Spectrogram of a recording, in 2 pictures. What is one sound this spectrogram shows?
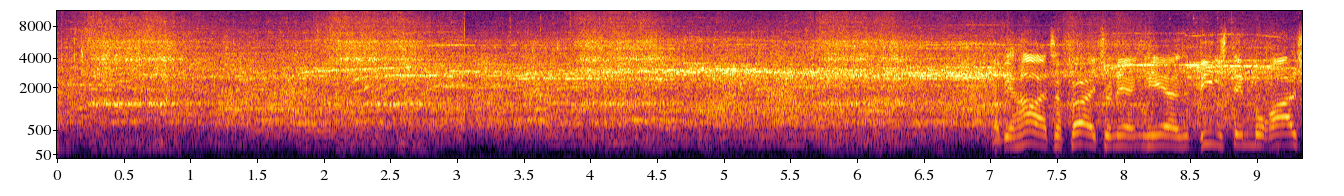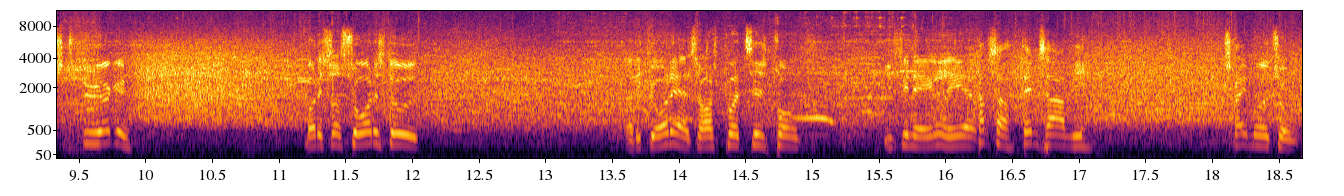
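A large crowd cheers and chants in an echoing arena.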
